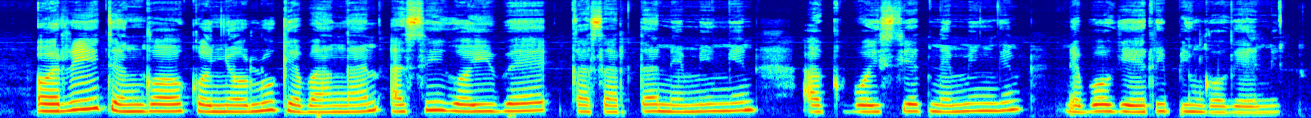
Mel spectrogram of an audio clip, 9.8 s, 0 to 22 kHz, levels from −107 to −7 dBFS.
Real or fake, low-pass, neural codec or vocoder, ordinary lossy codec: real; none; none; none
